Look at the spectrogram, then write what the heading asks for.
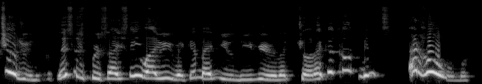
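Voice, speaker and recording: Young girl as a shrill, fussy school principal. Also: huge pitch swings, a little fast, warm tone, no room sound, highs cut off. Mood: fussy, flustered. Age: child about twelve. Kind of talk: comedic school radio drama.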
